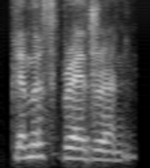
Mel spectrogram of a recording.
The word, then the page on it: Plymouth Brethren: Indian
